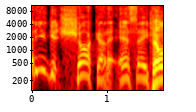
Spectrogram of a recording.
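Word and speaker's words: Shough: Tyler Sha. No, Shuck. Shuck. Tyler Shuck. How do you get Shuck out of sh?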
